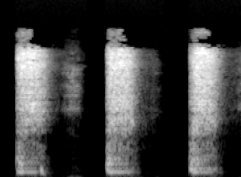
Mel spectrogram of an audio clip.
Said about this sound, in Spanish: Y, bueno, a ver, las primeras películas de chinos eran así, ¿no? Todos los golpes sonaban igual, daba lo mismo que te dieran un puñetazo en la cara que una patada en las pelotas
